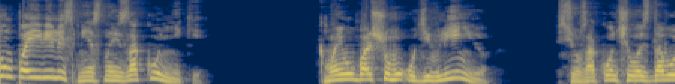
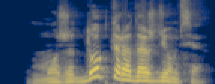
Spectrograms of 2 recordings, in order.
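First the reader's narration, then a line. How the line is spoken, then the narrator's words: Wry snort. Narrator (Russian): хмыкнул Марк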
